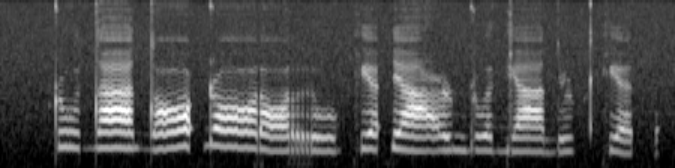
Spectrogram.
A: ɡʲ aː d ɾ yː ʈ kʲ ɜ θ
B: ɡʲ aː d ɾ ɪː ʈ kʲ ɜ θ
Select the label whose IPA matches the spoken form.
A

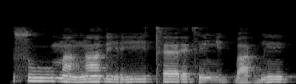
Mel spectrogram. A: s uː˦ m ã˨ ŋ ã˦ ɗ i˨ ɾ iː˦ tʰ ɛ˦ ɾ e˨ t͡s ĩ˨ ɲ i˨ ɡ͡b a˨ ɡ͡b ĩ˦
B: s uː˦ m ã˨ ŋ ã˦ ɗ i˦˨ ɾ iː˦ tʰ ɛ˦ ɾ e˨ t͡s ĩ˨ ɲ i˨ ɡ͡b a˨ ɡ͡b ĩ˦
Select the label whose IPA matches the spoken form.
A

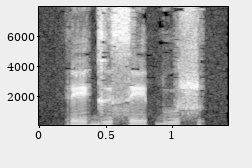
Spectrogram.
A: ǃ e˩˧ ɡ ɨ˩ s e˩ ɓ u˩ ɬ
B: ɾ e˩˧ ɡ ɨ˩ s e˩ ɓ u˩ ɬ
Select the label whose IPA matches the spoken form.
B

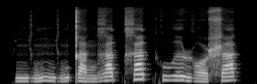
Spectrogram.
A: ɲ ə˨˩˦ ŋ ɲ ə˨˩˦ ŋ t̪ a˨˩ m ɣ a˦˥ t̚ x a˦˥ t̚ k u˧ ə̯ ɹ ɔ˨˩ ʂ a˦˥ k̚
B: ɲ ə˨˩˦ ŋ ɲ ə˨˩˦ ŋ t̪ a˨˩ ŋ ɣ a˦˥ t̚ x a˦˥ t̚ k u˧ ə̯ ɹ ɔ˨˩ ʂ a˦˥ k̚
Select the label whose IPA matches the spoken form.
B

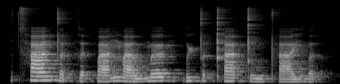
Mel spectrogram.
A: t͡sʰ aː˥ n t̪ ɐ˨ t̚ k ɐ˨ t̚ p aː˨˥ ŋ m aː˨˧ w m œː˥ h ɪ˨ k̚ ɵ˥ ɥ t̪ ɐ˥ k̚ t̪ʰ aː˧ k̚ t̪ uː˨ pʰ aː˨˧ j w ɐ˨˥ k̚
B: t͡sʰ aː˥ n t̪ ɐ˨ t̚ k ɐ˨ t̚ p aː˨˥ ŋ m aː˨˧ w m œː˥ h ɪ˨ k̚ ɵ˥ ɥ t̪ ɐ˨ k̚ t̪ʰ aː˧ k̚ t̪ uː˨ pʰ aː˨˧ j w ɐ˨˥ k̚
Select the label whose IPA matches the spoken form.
B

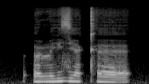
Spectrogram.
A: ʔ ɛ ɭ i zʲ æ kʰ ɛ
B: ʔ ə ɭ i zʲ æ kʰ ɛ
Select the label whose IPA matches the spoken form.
B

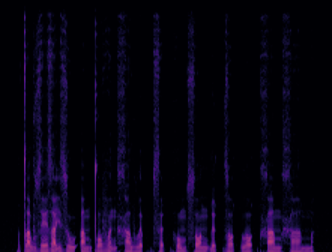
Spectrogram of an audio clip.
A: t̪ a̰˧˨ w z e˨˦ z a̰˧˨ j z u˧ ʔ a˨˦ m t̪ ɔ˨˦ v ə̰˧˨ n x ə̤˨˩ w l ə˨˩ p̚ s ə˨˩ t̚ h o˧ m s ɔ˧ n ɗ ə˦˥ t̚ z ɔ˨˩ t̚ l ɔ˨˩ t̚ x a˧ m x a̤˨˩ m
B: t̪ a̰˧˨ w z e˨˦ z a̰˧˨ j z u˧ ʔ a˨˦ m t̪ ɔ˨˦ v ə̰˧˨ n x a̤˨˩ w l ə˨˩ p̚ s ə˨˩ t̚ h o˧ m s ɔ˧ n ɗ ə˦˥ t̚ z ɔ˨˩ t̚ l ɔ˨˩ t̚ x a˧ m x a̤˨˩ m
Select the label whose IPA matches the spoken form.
B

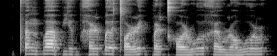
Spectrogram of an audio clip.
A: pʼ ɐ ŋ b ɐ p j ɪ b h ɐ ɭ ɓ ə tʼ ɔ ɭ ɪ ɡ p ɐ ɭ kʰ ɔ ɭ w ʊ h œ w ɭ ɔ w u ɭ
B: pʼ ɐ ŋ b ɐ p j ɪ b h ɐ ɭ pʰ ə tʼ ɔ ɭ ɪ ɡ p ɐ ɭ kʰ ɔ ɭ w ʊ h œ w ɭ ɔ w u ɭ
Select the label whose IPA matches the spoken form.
A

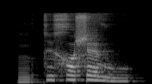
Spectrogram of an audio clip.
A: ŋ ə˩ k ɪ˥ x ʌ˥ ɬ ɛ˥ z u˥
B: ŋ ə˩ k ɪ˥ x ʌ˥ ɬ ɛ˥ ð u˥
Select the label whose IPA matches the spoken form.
B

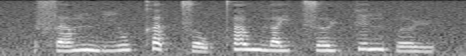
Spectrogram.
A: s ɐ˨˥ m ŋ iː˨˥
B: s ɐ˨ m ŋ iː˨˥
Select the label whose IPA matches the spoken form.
A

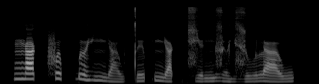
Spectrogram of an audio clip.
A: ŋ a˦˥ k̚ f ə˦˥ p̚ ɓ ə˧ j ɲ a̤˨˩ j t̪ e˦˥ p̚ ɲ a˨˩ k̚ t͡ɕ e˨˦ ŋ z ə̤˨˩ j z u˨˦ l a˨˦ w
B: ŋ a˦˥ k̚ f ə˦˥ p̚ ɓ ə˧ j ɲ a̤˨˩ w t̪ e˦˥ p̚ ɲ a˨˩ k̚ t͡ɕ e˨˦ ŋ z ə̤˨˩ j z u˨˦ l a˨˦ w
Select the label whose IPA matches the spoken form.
B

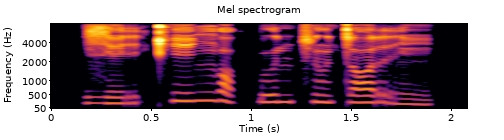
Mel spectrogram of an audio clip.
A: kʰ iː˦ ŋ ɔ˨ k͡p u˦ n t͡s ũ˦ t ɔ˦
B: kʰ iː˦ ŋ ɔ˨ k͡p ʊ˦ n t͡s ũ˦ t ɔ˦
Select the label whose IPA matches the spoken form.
A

